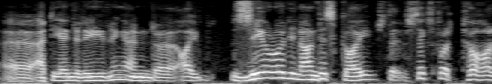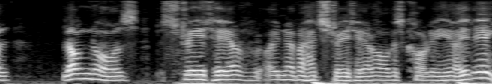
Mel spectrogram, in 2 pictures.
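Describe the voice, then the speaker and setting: A man in his sixties with a Cork accent, reminiscing chattily and self-mockingly, in a dull radio recording. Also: a little high. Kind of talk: personal reminiscence.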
